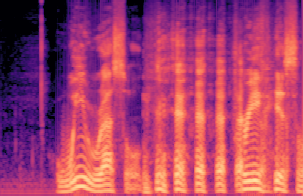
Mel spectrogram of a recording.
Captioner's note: laugh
